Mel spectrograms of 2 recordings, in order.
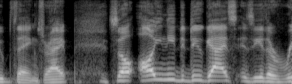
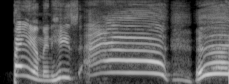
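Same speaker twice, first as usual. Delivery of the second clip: high mock scream, louder; imitated scream; 4 dB louder, slower than usual. Retelling his stung buddy, high mock scream. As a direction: yelp like a stung kid.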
